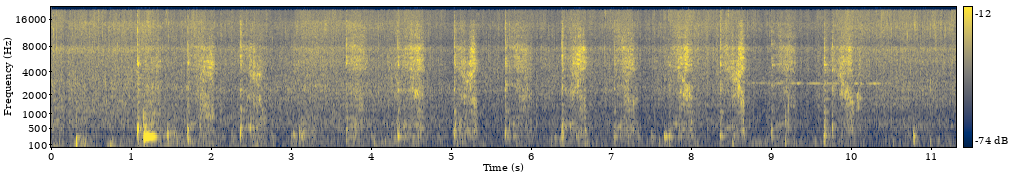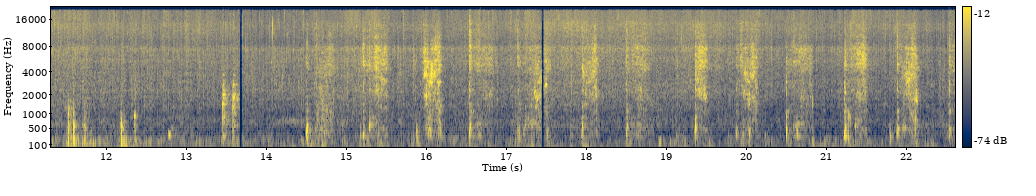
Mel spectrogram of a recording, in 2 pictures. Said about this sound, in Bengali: মশলা কষাই নেড়ে গেছে, জল দিয়ে দিলাম।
